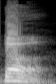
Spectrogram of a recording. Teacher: उच्चारण में जीभ ऊपर उठ कर के झटके के साथ नीचे आए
